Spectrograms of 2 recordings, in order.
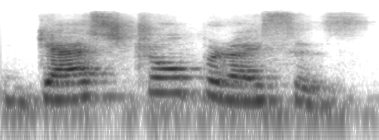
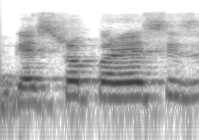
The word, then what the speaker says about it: gastroparesis: She says, any cure for gastroparesis? Or if maybe I'm pronouncing it, maybe I'm pronouncing it wrong.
